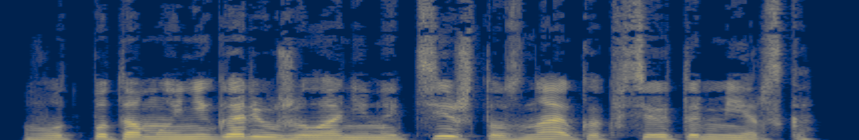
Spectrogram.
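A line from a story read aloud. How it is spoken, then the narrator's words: Grumbling. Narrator (Russian): пробурчал Грег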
